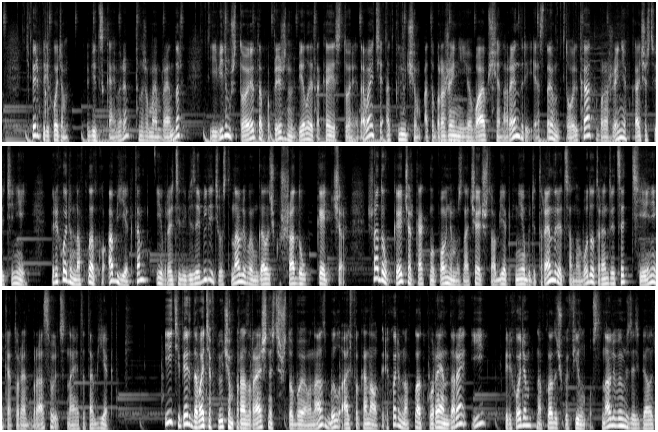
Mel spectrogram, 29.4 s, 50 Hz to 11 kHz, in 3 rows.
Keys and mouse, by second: 0.5 KP_0, 3.8 shift+middle click, 15.4 click, 21.7 F9, 26.0 click, 29.3-29.4 drag.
